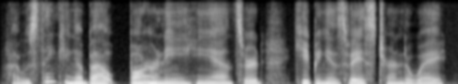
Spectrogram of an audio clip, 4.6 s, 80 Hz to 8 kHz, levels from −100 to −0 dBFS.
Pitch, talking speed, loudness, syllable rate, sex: 200 Hz, 155 wpm, -17 LUFS, 5.2 syllables/s, female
